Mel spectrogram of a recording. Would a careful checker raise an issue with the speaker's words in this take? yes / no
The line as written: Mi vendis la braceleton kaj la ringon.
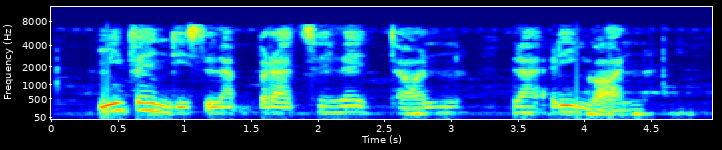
yes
